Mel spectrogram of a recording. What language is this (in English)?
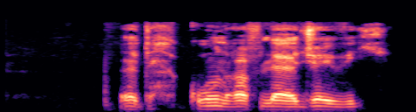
Kabyle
